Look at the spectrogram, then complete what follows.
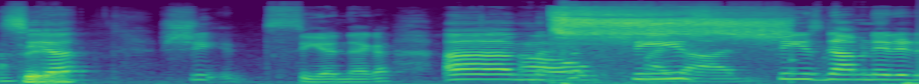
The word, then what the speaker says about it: Sia: Sia.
